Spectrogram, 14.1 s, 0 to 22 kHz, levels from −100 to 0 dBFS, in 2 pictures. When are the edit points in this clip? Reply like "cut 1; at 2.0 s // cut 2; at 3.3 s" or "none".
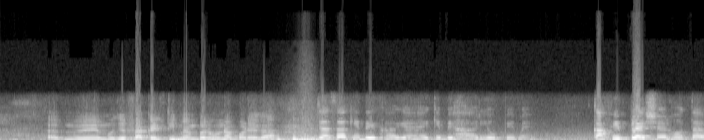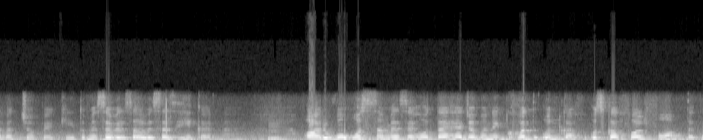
cut 1; at 3.1 s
